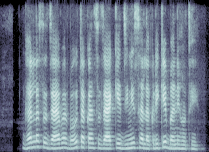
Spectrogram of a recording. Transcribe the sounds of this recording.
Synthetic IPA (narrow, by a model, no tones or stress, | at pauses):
ɡʱɐɾləsəd͡ʒaːjbɐɾbɐɦʊt̪əkənsəd͡ʒaːjked͡ʒɪnisɦəlɐkɽikebɐneɦot̪ʰeː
